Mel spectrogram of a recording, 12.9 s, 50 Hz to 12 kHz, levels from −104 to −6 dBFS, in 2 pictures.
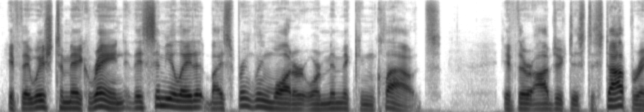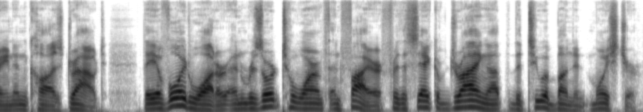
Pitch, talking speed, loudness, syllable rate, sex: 120 Hz, 205 wpm, -21 LUFS, 5.1 syllables/s, male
